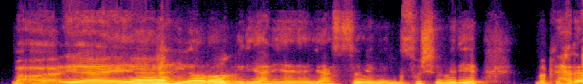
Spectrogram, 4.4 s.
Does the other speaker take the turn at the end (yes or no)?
yes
